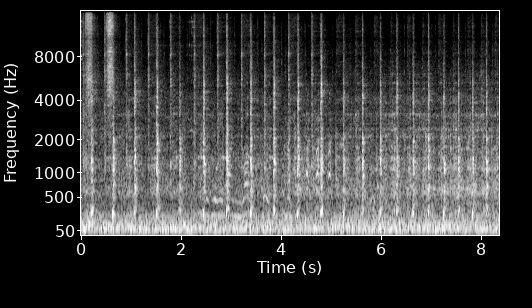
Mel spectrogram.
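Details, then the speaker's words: 1917 Eagle F 16-30 two-cylinder tractor (7,200 lb) idling just after starting: slow, heavy pops about two a second, one cylinder then the other, firing evenly over a low rumble; healthy idle. "If you listen to that engine, it was very distinct. One piston, then the other. Boom, boom, boom, boom."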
